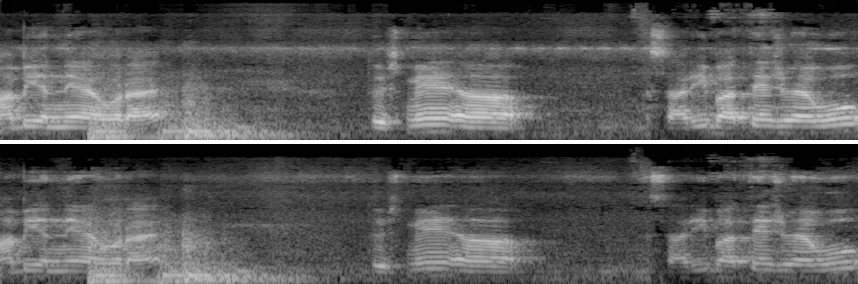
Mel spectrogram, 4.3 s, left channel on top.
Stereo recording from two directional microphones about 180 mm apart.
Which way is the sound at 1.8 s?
40° left (ahead or behind).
